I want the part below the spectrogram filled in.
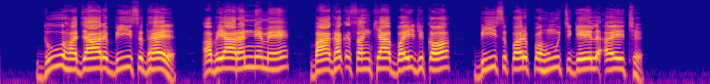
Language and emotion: Maithili, neutral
